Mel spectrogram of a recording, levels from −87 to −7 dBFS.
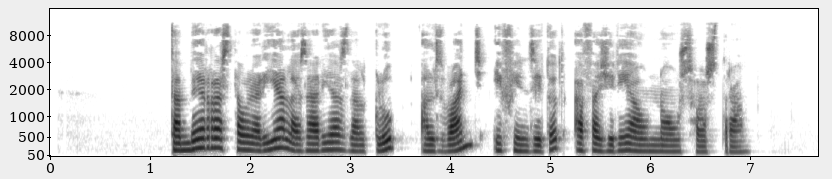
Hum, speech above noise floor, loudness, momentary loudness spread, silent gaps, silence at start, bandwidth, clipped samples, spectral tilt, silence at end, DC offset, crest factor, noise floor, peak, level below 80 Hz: none; 54 dB; -22 LUFS; 9 LU; none; 1.2 s; 11.5 kHz; under 0.1%; -5.5 dB/octave; 0.7 s; under 0.1%; 22 dB; -75 dBFS; -2 dBFS; -72 dBFS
